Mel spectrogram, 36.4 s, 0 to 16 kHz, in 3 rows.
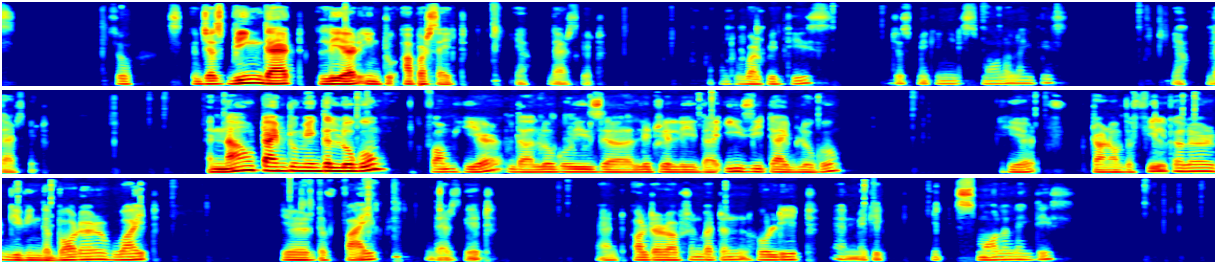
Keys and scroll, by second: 3.6 super+[, 3.8 super+[.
